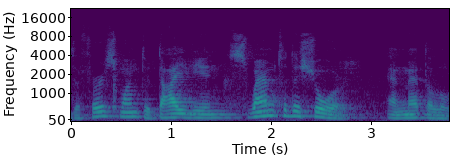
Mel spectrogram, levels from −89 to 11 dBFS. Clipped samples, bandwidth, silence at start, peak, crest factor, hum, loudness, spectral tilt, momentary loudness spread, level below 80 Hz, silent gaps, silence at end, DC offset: under 0.1%; 14 kHz; 0 s; -24 dBFS; 18 dB; none; -42 LUFS; -6.5 dB/octave; 10 LU; -76 dBFS; none; 0 s; under 0.1%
